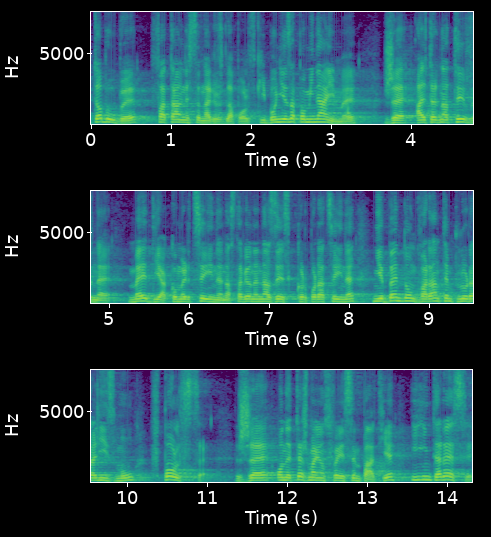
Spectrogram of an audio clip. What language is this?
Polish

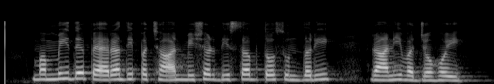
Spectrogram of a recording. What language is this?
Punjabi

